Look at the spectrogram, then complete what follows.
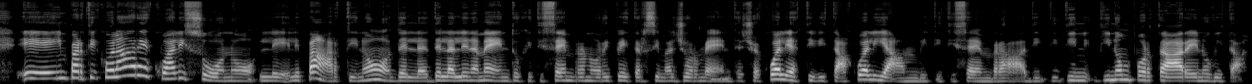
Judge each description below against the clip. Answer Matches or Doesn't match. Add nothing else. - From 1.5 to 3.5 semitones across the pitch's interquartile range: Doesn't match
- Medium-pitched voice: Matches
